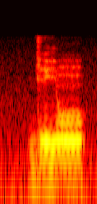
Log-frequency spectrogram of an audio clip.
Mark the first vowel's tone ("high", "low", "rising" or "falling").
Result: high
